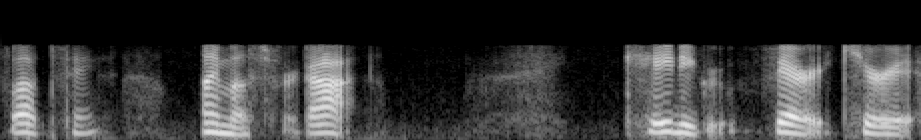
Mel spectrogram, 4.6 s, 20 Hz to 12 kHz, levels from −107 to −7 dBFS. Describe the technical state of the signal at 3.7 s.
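At 3.7 s the speech is still passing through the iLBC codec, which runs through the whole clip. The encoder codes each short frame's excitation on its own, with a blockiness that fits 20 ms frames and a bitrate around 15 kbps, and discards everything above 3.8 kHz. So the sound is narrowband and dull, with no sibilant air, and carries a plainly audible rough, slightly synthetic grain.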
